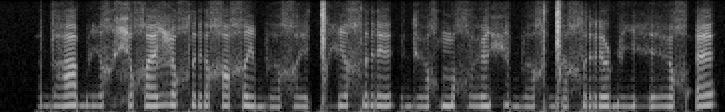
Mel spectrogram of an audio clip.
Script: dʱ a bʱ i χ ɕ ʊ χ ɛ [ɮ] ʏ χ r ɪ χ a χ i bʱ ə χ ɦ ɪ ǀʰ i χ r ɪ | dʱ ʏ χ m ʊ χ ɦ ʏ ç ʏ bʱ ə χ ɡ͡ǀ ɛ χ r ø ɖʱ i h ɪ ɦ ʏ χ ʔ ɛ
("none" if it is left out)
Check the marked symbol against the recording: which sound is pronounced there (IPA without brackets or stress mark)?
ɮ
